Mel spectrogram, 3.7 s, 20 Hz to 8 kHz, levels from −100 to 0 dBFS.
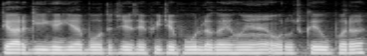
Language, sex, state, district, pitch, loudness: Hindi, male, Chandigarh, Chandigarh, 130 Hz, -15 LUFS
